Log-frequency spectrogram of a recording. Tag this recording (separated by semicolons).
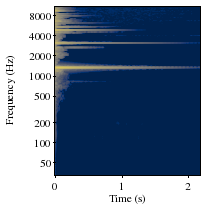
bells; cha-cha; hit; latin; percussion; samba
